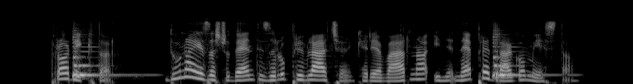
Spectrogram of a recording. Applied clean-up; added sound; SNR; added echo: classical method Wiener filter.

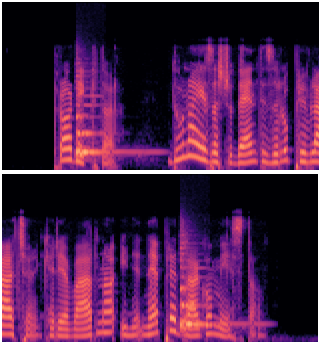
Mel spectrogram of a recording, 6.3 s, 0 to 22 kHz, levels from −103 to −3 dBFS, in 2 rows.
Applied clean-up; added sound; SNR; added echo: none; Bowed string instrument; 1 dB; none.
